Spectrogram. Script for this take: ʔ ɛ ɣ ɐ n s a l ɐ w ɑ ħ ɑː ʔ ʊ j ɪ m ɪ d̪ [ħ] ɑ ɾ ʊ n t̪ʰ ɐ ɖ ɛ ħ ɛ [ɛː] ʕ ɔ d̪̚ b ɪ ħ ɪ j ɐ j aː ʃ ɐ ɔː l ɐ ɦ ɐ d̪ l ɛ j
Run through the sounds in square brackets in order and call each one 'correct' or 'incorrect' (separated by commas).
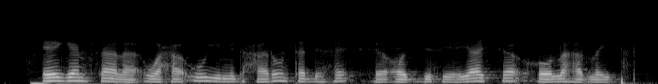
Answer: correct, correct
